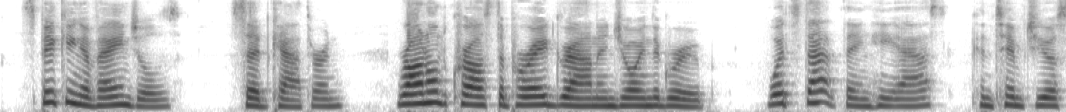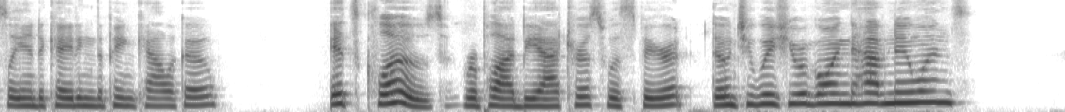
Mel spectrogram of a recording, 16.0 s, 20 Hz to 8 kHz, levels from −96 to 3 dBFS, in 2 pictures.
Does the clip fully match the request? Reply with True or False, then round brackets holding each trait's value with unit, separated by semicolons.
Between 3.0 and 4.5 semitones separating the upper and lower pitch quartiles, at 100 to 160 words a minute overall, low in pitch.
False (4.0 semitones; 155 wpm; 210 Hz)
